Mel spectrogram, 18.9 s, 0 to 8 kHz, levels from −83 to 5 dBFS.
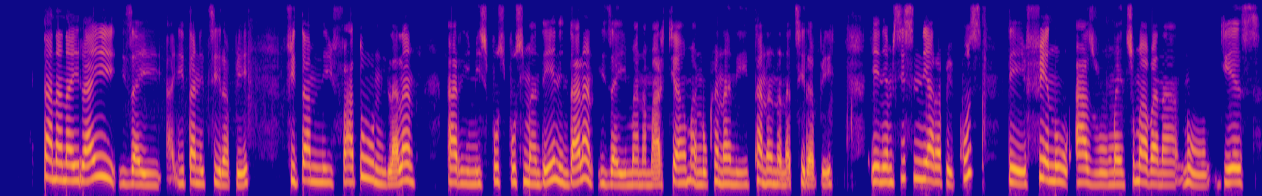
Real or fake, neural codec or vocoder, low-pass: real; none; 7.2 kHz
